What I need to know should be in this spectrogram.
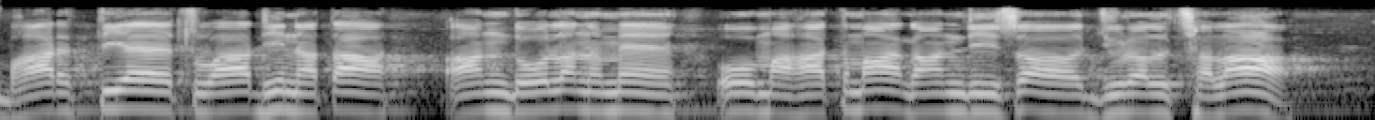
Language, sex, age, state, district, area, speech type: Maithili, male, 18-30, Bihar, Supaul, rural, read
